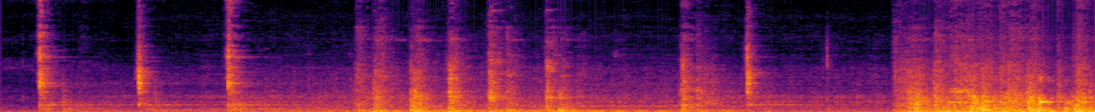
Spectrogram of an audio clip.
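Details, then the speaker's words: Brunswick GSX bowling pinsetter run right after a urethane belt weld repair: irregular clacks and knocks, then a steady louder mechanical rumble as it cycles; normal running with the repaired belt. "now for the moment of truth. Um, loud noise warning. I don't know. They're GS machines. They shouldn't be that loud."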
